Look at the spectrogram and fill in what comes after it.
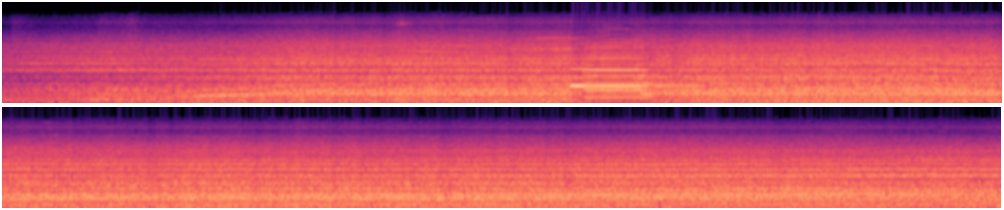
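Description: A train approaching and passing, its running noise growing louder and rising in pitch over the first few seconds. It sounds one short horn blast about six seconds in, the loudest moment, then runs on steadily.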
